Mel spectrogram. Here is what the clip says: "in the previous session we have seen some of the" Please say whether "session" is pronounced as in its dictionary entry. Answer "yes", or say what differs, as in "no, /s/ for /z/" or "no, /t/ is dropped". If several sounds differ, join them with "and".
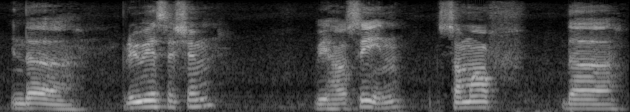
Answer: yes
